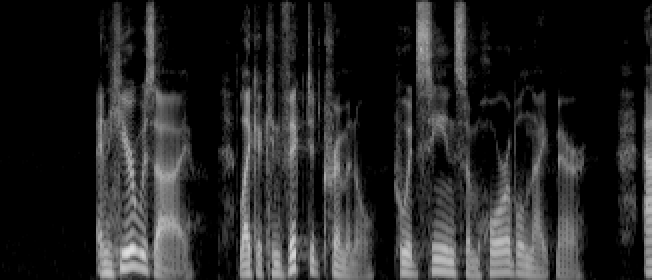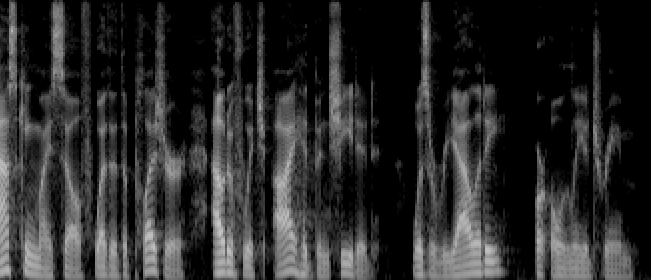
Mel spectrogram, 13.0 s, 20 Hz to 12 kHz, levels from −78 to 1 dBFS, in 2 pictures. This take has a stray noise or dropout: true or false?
false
